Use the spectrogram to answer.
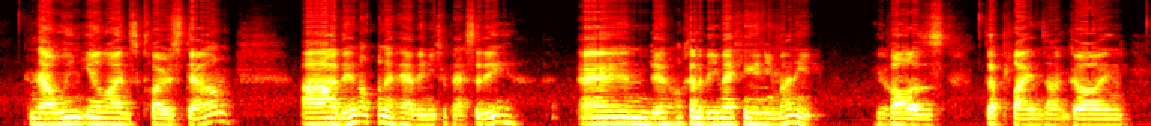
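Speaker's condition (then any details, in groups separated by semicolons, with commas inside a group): No condition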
